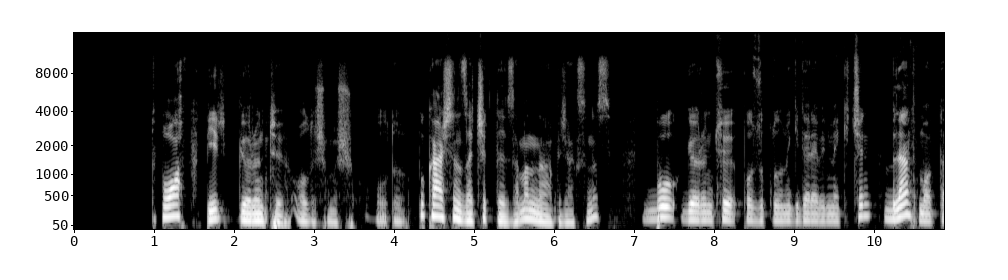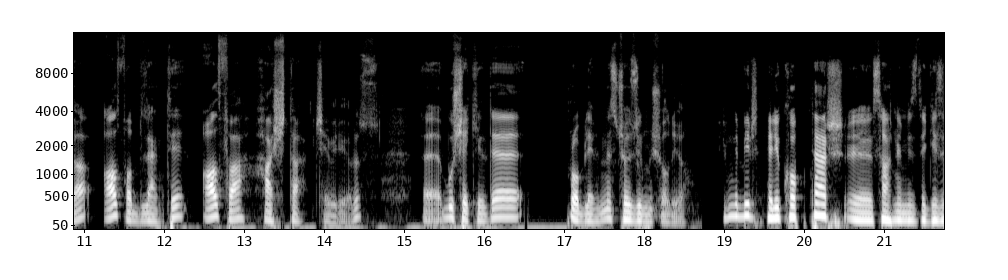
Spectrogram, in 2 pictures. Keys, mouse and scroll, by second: 7.7-16.0 middle drag, 7.7-13.0 right drag, 14.8 Tab, 16.0-21.7 drag, 17.3 2, 18.7 Tab.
